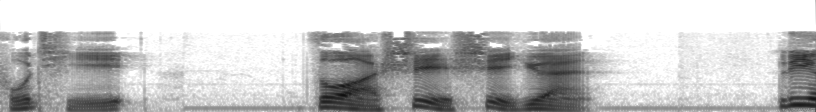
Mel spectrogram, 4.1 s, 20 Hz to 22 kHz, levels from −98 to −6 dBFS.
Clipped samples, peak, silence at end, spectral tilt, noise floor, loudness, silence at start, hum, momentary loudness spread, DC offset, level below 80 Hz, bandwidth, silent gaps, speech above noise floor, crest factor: under 0.1%; -4 dBFS; 0 s; -2.5 dB/octave; -62 dBFS; -22 LUFS; 0 s; none; 10 LU; under 0.1%; -52 dBFS; 8 kHz; none; 40 dB; 20 dB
